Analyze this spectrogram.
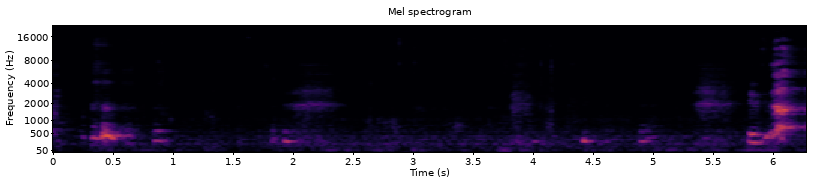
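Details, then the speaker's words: Mother with hiccups she can't control: short, abrupt throat sounds at irregular intervals amid light laughter and household noise. "it good? Good. Mommy can't control her hiccups. Yeah."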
